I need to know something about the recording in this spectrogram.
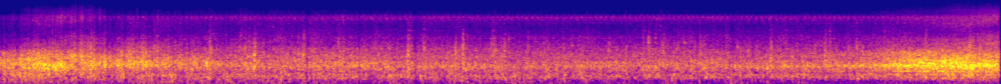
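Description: A passenger train of private railroad cars rolling past at a distance: a steady rush of wheels with faint clicks over the rail joints. Near the end a car passing on the highway swells over it.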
